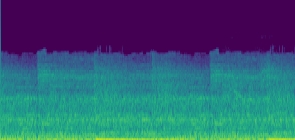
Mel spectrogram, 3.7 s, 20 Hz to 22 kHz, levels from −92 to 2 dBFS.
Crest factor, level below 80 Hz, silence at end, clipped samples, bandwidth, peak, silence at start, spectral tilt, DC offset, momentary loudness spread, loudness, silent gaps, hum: 10 dB; -14 dBFS; 0 s; under 0.1%; 3.5 kHz; -2 dBFS; 0 s; -11.5 dB/octave; under 0.1%; 3 LU; -21 LUFS; none; none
